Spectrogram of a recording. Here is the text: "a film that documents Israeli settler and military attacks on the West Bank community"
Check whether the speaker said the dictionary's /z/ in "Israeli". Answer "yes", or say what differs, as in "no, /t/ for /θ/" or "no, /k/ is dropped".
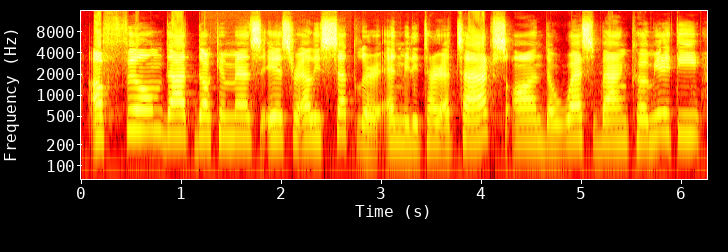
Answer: no, /s/ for /z/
